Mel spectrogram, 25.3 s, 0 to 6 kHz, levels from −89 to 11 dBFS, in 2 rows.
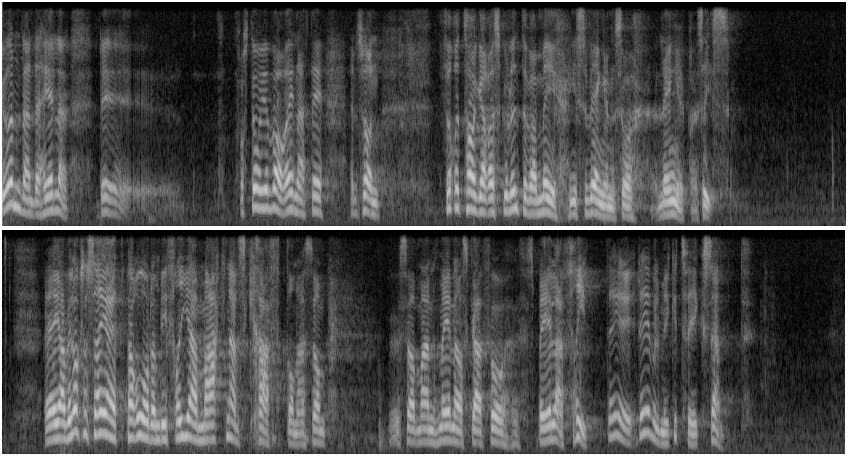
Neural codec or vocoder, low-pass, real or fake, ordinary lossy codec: none; 5.4 kHz; real; none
